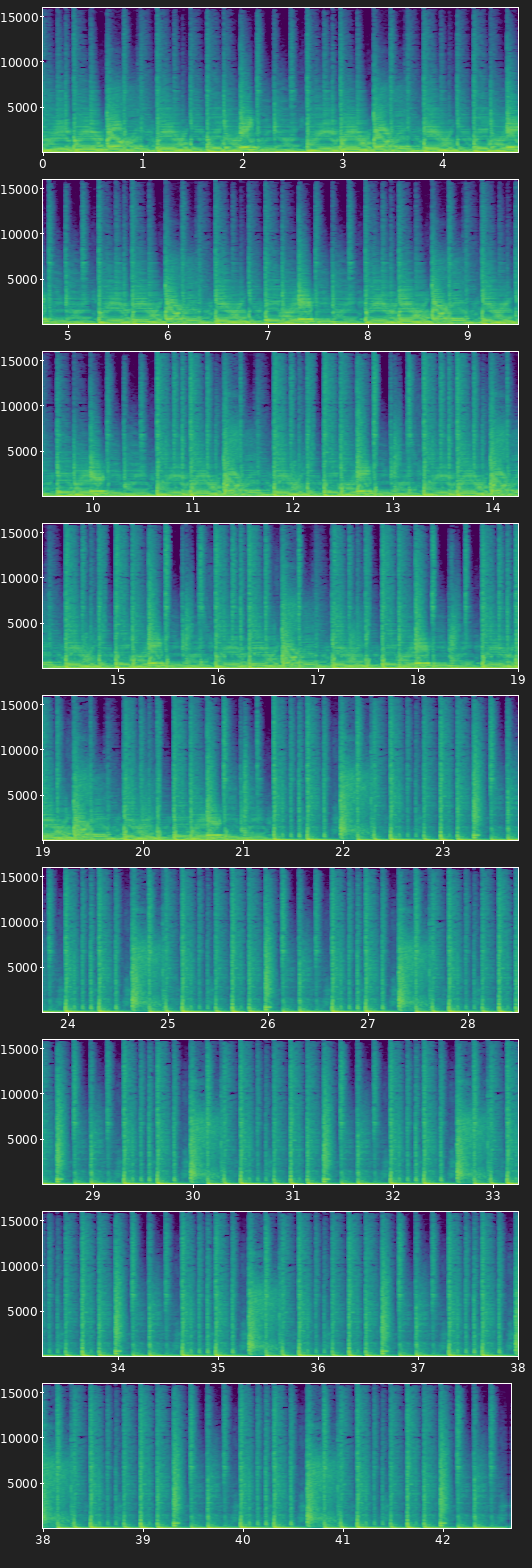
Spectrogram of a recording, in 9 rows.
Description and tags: dl 90bpm
loop 90 pbm
drum, 90, loop, bpm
